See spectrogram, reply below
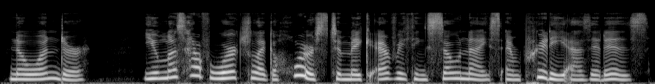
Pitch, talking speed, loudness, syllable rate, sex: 255 Hz, 175 wpm, -16 LUFS, 4.5 syllables/s, female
